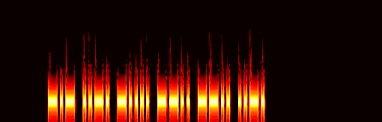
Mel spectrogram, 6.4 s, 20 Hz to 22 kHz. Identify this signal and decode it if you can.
Morse code, heard as a keyed tone, about 25 wpm, 700 Hz. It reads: KF6ZZF
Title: USA Call Signs - 6 Characters - Repeated 3x - 25wpm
